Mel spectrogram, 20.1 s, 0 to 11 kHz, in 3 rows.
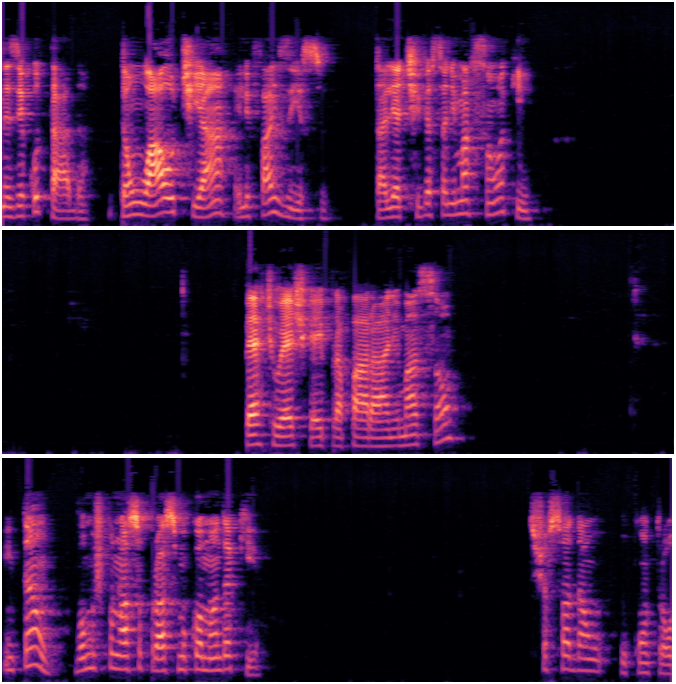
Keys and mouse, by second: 8.5 Escape, 12.9-15.9 middle drag, 18.7 ctrl+z.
